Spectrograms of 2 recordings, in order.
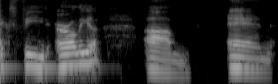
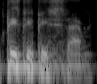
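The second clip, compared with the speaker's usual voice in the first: lightly put-on deep Pharaoh greeting; a hint of a solemn Pharaoh hailing the family; 8 semitones lower than usual. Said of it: "Let me do my Pharaoh voice".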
